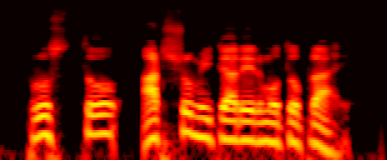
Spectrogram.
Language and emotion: Bengali, neutral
